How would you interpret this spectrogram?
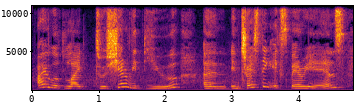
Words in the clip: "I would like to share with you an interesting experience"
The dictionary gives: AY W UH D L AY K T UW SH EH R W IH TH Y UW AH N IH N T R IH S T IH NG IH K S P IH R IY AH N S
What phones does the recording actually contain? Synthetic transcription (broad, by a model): AY W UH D L AY K T UW SH EH R W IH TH Y UW AH N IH N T R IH S T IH NG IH K S P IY R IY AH N S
